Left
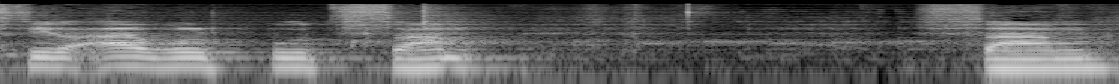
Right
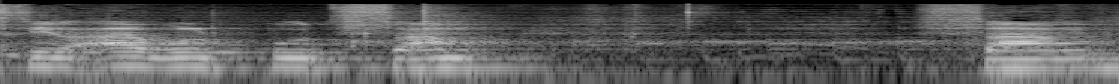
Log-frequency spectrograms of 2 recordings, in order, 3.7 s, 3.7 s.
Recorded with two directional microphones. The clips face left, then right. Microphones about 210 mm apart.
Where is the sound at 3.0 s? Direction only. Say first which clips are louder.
Left 3 dB; 50° left (ahead or behind).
